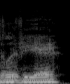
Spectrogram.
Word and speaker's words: Olivier: It looks like Oliver with an I in it, but I think it's Olivier. Yeah.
